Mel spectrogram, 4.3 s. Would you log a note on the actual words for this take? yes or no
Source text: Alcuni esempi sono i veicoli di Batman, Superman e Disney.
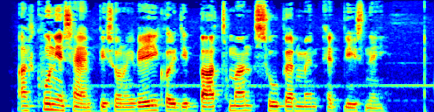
no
